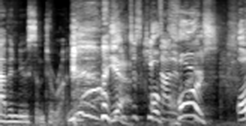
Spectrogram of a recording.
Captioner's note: laugh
